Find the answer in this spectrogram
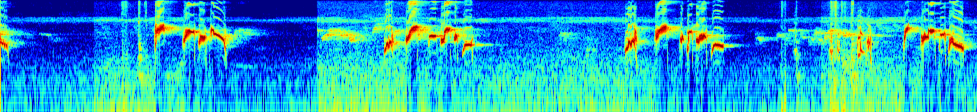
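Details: Caged red-whiskered bulbul from Thailand singing in the rik style, played to stir up caged birds. Four bright, warbling phrases of quick rising and falling whistled notes, each about a second long, come every two seconds or so over a steady high electrical whine.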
